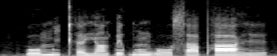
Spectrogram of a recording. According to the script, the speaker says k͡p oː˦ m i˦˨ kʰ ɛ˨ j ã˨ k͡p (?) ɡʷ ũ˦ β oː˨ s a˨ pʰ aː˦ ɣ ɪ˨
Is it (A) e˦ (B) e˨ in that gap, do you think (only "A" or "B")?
A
